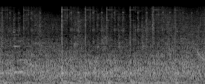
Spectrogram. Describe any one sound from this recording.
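A pistol fires in rapid shots.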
